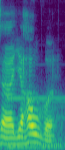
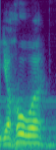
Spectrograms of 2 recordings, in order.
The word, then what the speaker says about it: Yahuah: All right, but for this sake, I'm going to pronounce it the way the concordance did. All right, So it says Yahuah, all right?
